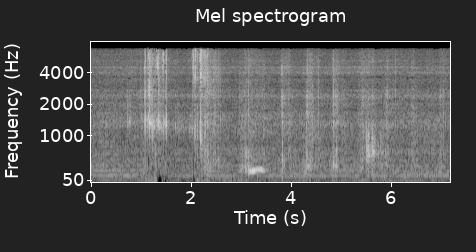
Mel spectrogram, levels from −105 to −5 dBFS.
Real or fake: fake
